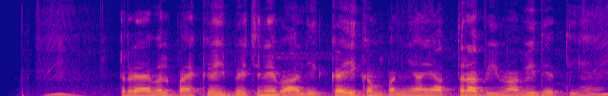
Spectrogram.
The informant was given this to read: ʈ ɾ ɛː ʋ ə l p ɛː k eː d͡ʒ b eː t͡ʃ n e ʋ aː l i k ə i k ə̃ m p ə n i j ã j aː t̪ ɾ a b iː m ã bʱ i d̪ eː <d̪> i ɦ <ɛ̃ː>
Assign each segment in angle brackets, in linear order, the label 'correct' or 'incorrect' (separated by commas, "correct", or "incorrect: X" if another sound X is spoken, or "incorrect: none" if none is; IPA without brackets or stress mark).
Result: incorrect: t̪, correct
